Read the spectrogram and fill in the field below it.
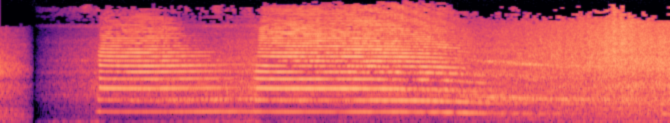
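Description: An electric locomotive sounds its horn.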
